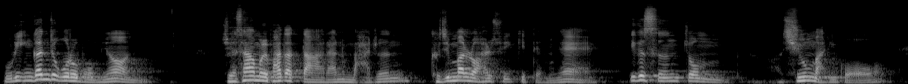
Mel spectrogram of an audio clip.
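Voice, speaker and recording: A man's voice: medium pitch, big pitch swings, moderate pace, gravelly. A man speaking as a pastor, giving an expository Bible lesson in an explanatory way and putting rhetorical questions to listeners.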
